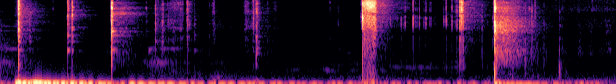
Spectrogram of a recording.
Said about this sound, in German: Nein, es war ein, äh, ein Spezi, eine Spezi-Dose.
